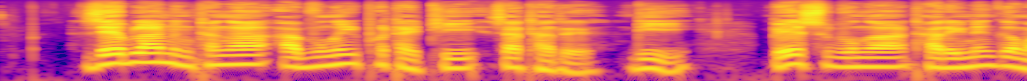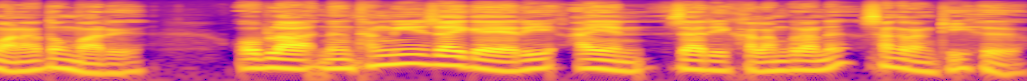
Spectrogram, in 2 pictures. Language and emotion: Bodo, neutral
